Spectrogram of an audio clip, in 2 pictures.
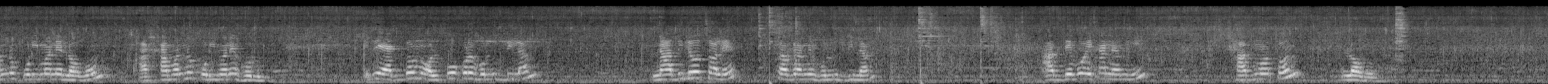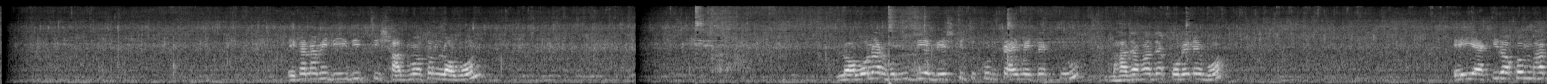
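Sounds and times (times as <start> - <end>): prawns sizzling in hot oil: 0.0 - 30.9
metal spatula scraping pan: 7.5 - 11.1, 22.4 - 23.0, 24.3 - 26.1.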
